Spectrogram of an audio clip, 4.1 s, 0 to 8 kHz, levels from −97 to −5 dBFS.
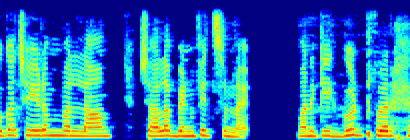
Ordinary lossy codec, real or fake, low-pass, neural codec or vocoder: none; real; 7.2 kHz; none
